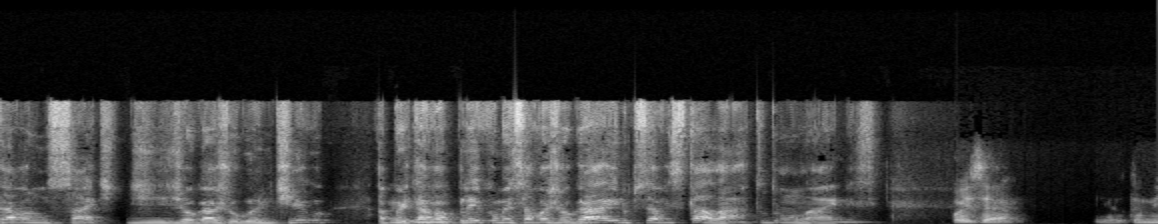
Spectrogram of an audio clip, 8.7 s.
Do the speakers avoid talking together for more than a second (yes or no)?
yes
